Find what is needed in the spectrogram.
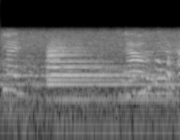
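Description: A bell struck about half a second in, ringing on with several steady overlapping tones, with a voice sliding over it near the end.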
